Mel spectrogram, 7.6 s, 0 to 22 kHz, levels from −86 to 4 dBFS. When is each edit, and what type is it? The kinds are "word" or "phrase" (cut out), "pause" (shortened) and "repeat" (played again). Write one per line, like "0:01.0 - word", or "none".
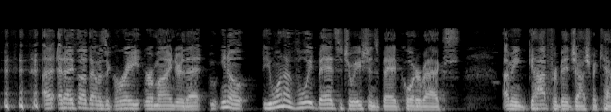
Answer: none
